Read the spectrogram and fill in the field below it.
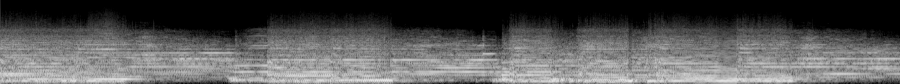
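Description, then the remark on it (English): Sustained electric guitar chords swirl and warble through a Mesa Boogie Revolver rotating speaker cabinet with a single rotating 12-inch speaker, washed in heavy reverb, played loud with a few strummed swells and no voices. “So it's basically a single 12 that rotates. It's not a baffle, it's actual speakers. So this has got reverb on it.”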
